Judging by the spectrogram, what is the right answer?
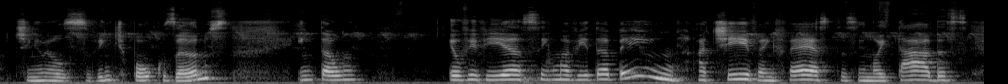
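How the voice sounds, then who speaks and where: A woman with a Brazilian accent speaks very slowly in a dark, mellow, somewhat breathy voice. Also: medium pitch for a woman, ordinary pitch variation. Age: 30s. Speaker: podcaster. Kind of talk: personal testimony monologue. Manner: halting, many fillers.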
